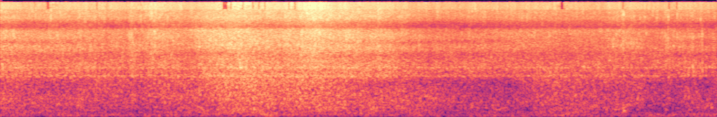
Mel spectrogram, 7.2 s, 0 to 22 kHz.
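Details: Continuous rushing surf and wind along a Yalta seafront in October 2020; a louder wave swells in the middle, then eases back to a steady wash.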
